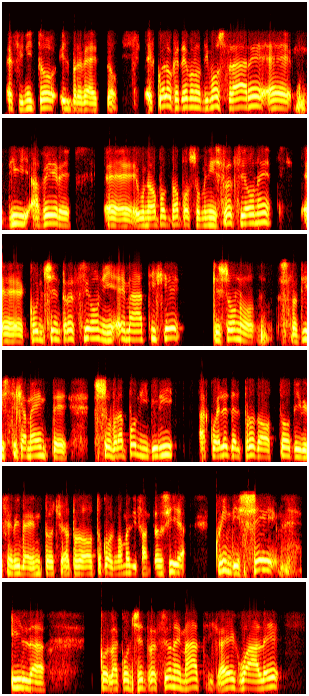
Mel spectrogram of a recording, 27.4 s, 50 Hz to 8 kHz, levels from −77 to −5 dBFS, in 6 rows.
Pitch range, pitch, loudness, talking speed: 150-190 Hz, 170 Hz, -17 LUFS, 105 wpm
